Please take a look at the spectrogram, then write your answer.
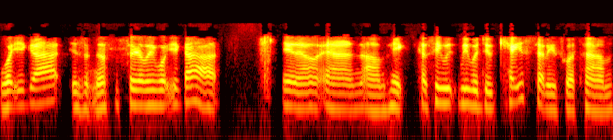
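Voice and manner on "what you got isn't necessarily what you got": put-on Texas accent. Recalling a great diagnostician's saying from case studies, in a Texas accent. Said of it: "he used to say with this Texas accent".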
